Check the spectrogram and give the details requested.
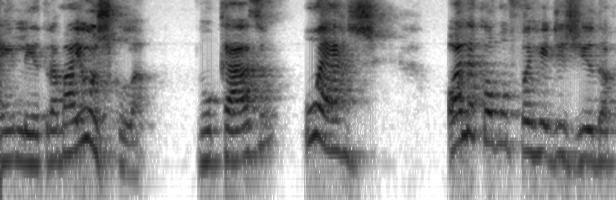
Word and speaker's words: UERJ: Eu falo UERJ. UERJ. Eu dou 2 paradas. Eu crio 2 sílabas.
